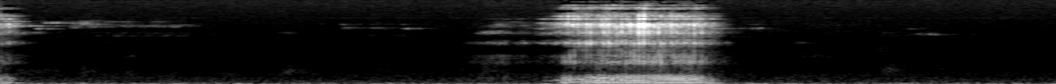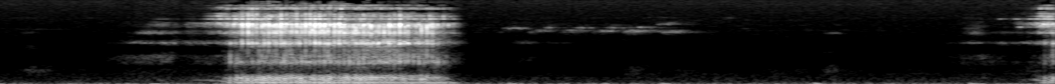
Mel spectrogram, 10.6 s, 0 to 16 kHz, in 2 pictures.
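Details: Sleeping dog: two loud, rough, rumbling breaths about 3.5 seconds apart with quiet breathing between, roughly 17 breaths a minute, keeping another dog awake; snoring.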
